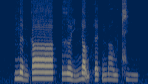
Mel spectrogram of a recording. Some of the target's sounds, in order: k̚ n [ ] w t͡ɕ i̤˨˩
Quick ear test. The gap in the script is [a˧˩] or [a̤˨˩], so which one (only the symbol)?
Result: a̤˨˩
